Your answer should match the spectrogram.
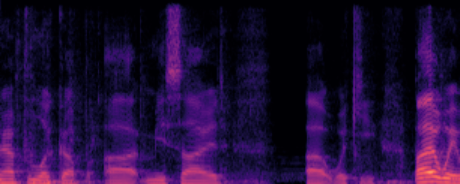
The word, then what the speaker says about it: MiSide: I'm gonna have to look up uh Misside uh Wiki. By the way, we we found confirmation from the English dub that the game is pronounced Misside because one of the meetas say Misside.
